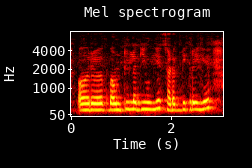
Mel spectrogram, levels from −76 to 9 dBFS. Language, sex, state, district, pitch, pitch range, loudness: Hindi, female, Uttar Pradesh, Deoria, 240 Hz, 225-250 Hz, -13 LUFS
